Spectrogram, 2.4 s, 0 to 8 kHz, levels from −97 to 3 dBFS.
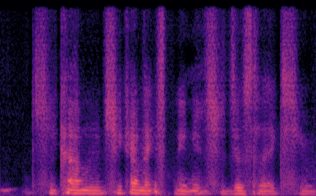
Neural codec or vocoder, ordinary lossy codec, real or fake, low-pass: codec, 16 kHz, 1 kbps, FreqCodec, smaller model; none; fake; none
